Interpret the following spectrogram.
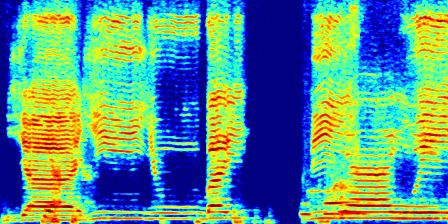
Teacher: Makhrajnya tengah lidah kita nempel ke tengah langit-langit atas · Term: huruf ya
